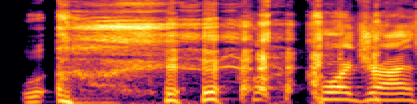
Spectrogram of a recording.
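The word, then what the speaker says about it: Corddry: courtney i i don't know we got it core drive sorry core drive it's all good it's not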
